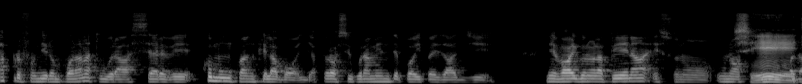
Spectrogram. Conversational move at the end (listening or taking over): taking over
